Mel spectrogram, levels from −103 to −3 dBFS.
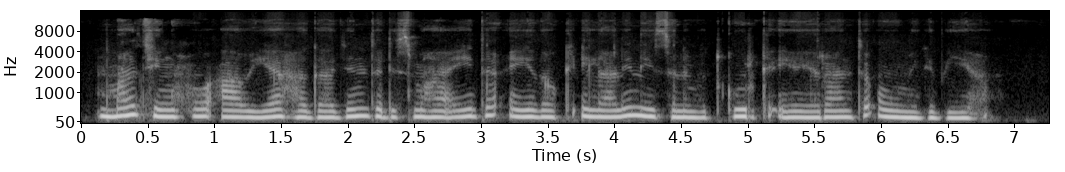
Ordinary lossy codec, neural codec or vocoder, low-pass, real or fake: Opus, 24 kbps; none; 14.4 kHz; real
